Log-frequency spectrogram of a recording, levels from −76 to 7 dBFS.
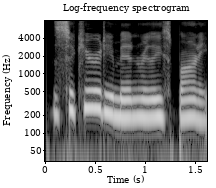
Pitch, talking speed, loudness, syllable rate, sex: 200 Hz, 185 wpm, -14 LUFS, 7.1 syllables/s, female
